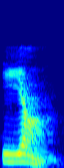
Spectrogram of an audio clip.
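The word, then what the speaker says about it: 이응: Nah, ini yang lingkaran ini namanya adalah iyeng. Nah, namanya adalah iyeng. Dia dibaca itu kalau peletakannya di akhir saja, berbunyi eng. Ya, kalau di awal tidak dibaca.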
